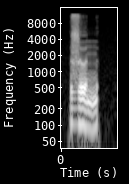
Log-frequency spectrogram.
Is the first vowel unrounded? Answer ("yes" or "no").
yes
